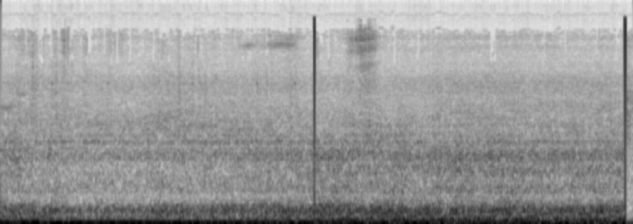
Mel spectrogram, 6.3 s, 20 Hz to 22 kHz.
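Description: Interior of a car with a previously diagnosed P0340 camshaft sensor fault on a road test, a steady loud low engine and road rumble throughout with two brief sharp clicks.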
